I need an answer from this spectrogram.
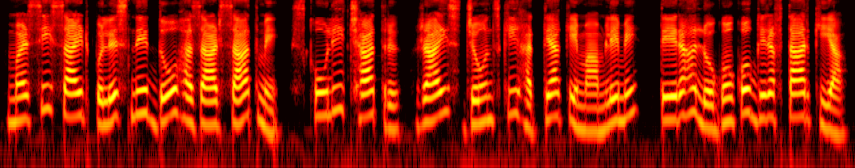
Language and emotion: Hindi, neutral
